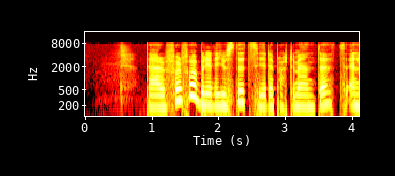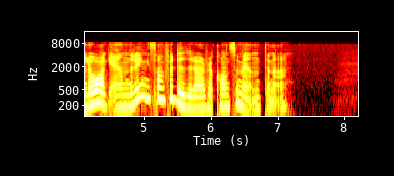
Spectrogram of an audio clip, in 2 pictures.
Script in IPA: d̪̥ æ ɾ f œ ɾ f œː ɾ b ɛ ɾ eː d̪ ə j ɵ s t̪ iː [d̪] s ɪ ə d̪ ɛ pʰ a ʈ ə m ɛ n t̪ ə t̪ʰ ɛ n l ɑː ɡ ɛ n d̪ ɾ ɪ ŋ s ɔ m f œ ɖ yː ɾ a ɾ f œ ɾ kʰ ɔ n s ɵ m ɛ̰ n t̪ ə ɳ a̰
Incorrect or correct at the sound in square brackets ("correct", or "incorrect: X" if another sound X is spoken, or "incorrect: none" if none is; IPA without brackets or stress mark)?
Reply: incorrect: t̪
